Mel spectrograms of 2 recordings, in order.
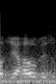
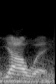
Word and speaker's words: Yahweh: So that's, if you've ever heard Jehovah, that's where that comes from. It's a mispronunciation. And the best guess scholars have is that God's name was pronounced Yahweh.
